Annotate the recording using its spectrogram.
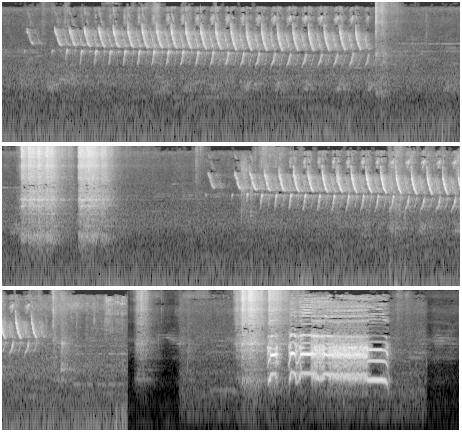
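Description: A rooster crowing loudly near the end, one held call of about two seconds. Earlier come two long, rapid, high-pitched trills of about eight pulses a second, each lasting some five seconds, and two brief rushes of noise in between.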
